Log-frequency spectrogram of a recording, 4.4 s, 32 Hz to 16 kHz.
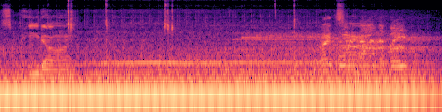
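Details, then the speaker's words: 2004 IC CE200 school bus, T444E 7.3L diesel, cold start at about 24°F after an ice storm, block heater plugged in (usually needed to start when cold); deep steady rumble settling into an even high idle, no knocks or misses; normal cold start. "so this is a startup um cold start and it was plugged in this bus usually has to be plugged in when it's cold for it to start"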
